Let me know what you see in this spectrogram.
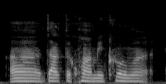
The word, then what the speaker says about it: Nkrumah: So my mom and I went to the mausoleum and museum of Dr. Kwame Nkrumah. And before anyone tries to check me, the N is silent, confirmed in Ghana.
